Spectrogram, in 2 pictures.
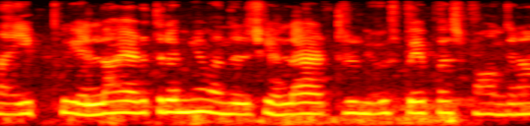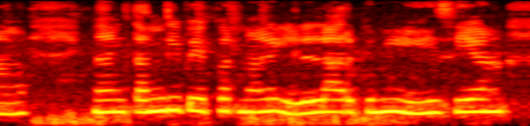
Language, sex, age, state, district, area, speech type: Tamil, female, 18-30, Tamil Nadu, Tirupattur, urban, spontaneous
